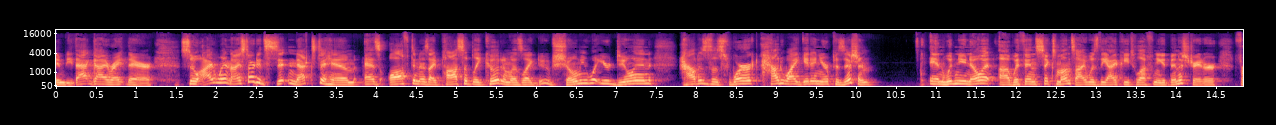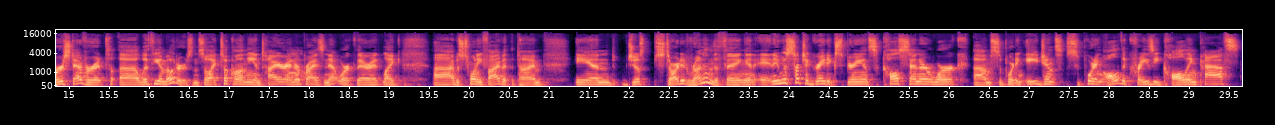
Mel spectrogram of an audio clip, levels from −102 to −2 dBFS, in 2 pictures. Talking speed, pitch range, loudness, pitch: 220 wpm, 145-180 Hz, -17 LUFS, 160 Hz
